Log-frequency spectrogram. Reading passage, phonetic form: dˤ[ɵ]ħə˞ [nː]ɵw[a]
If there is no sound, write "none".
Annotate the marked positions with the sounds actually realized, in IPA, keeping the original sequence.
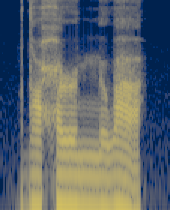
ɵ, nː, a

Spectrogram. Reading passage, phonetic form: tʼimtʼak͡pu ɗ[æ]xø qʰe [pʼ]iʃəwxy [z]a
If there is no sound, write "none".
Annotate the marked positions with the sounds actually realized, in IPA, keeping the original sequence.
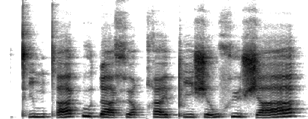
a, pʼ, ʃ

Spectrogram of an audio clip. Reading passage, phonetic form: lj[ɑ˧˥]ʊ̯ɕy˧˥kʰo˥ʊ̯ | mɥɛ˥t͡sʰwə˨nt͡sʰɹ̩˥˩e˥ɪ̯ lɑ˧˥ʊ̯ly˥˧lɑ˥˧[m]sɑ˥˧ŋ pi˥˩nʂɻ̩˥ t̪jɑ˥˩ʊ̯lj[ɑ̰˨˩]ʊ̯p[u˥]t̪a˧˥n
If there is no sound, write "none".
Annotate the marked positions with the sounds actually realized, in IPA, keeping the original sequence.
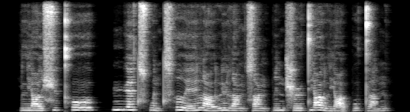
ɑ˧˥, ŋ, ɑ̰˨˩, u˥˩

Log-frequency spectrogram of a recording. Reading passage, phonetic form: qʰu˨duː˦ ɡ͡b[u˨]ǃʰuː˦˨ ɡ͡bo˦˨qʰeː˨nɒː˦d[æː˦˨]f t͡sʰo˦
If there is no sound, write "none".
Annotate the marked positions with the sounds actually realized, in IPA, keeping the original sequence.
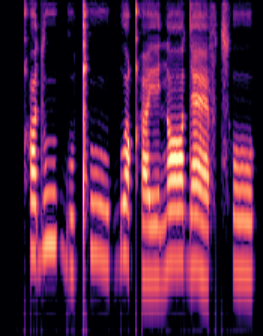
u˨, æː˦˨

